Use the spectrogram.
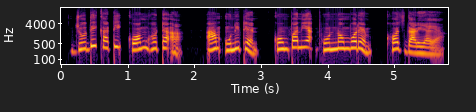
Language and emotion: Santali, neutral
